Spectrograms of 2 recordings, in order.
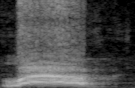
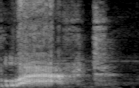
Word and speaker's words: laughed: it it's stopped stopped it's not laughs it's not laughing its laughed laughed it's not missed' it's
